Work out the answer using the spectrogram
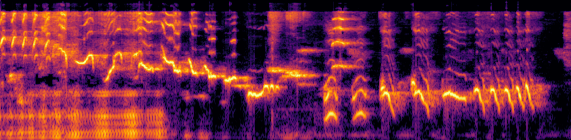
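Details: White-rumped shama of Medan in morning song: a descending cascade of sweet whistled notes over a low droning background, then a row of evenly repeated, bouncing whistles.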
